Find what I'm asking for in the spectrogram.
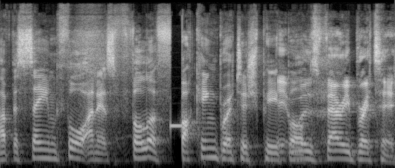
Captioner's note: beep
